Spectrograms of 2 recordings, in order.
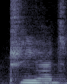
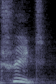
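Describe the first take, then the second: First: The two vowel letters are said as two syllables. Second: The two vowel letters are said as one sound. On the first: The speaker calls it wrong. "you don't read this as triat" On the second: The speaker calls it right. "you read it as one word"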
